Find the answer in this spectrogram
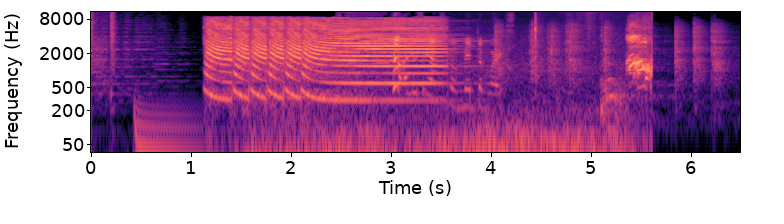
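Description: A loud horn blast lasting about two and a half seconds, its pitch dipping slightly as it starts and then holding steady. A short loud voice follows near the end.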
